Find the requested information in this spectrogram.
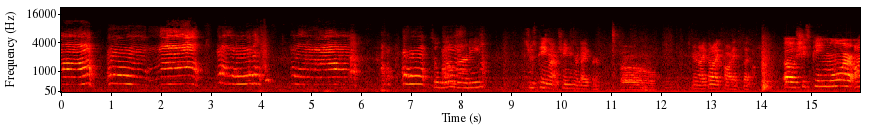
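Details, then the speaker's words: Rhythmic, high-pitched wailing cries in repeated bouts with brief pauses from a newborn girl who woke hungry and needed a diaper change; infant hunger cry. "we had a short intermission because little miss woke up and was hungry and her diaper changed which you guys heard"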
